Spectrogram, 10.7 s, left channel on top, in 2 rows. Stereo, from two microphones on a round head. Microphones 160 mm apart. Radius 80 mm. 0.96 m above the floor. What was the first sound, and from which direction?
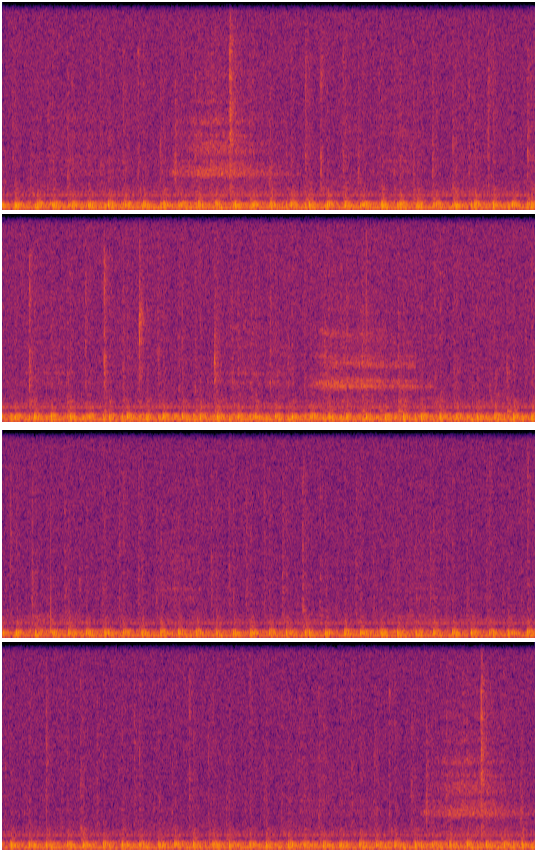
Only background noise.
